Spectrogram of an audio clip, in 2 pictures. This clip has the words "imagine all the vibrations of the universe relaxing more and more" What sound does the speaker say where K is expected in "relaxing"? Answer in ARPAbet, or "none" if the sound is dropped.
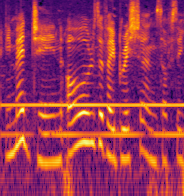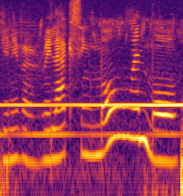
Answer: K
